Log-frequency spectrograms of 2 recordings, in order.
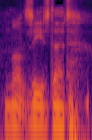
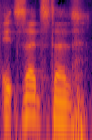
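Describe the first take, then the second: First: The letter is pronounced as zee. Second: The letter is pronounced as zed. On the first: The speaker calls it wrong. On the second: The speaker calls it right.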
